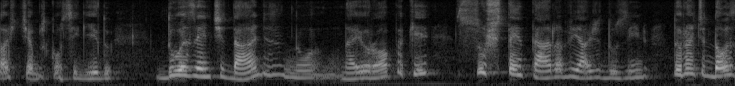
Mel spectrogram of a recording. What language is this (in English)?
Portuguese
